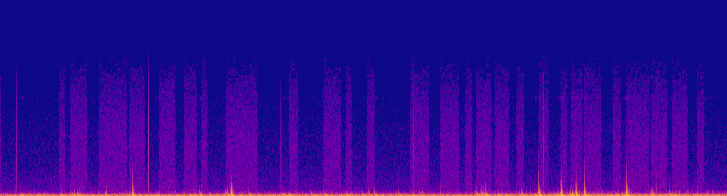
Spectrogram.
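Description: Noise on a phone microphone as the phone is carried around: a steady low rumble with irregular thumps and clicks, which come thicker about five to six seconds in.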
